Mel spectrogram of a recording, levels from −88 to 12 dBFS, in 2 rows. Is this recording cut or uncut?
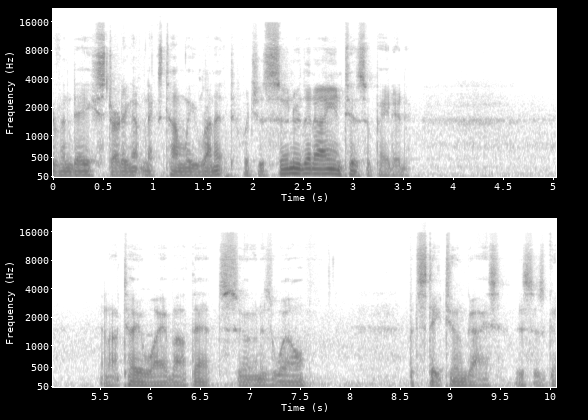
uncut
